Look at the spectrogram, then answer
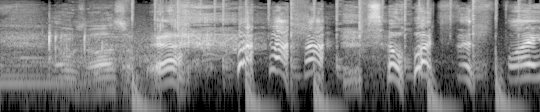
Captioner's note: laughing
